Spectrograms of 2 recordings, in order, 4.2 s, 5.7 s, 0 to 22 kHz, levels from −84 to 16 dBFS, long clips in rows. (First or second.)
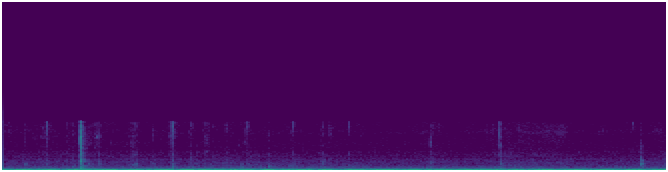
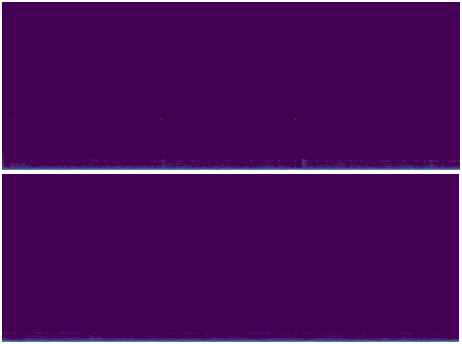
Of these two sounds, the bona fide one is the first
